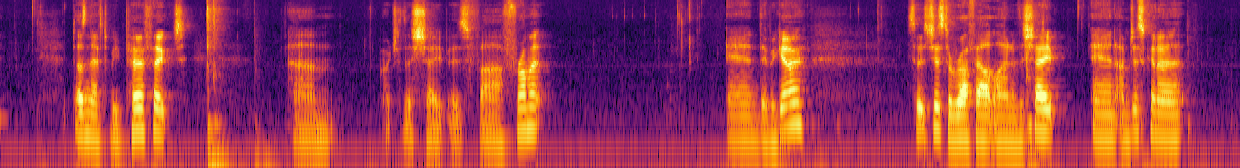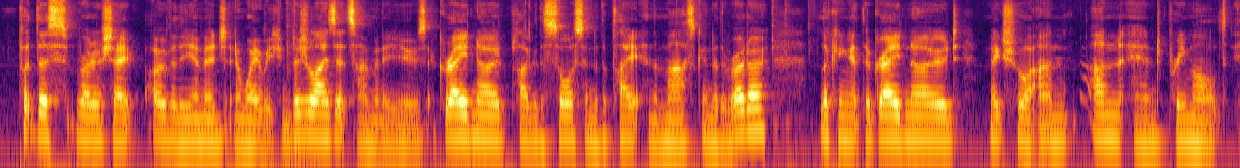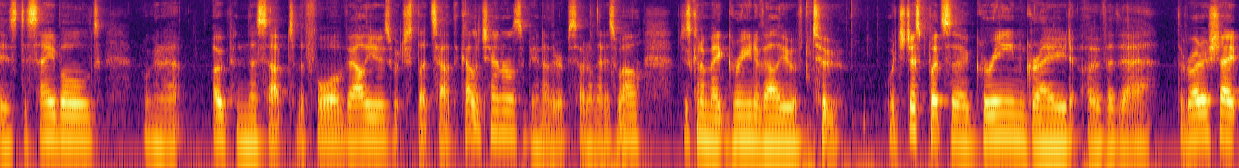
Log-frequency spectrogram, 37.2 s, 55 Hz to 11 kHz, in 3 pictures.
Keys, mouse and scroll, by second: 0.2 click, 1.2 click, 2.0 Return, 2.2 scroll, 4.4 click, 5.9 click, 8.4 scroll, 11.5 click, 12.0 click, 12.4 middle click, 14.7 click, 15.1 click, 15.2 g, 16.3 click, 16.9 click, 17.5 click, 19.3 click, 19.8 click, 20.1 1, 26.7 click, 26.8 click, 31.6 click, 32.7 Up, 34.7-36.4 shift+drag.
